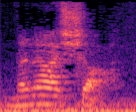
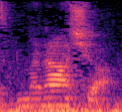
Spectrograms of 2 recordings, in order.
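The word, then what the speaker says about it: Menashe: And actually, Manasseh's name is pronounced. Let me see. Oh yeah, Menasheh. So it's the last of it's like spelled S-H-E-H instead of just S-E-H. So it's Menasheh.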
